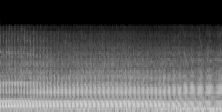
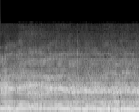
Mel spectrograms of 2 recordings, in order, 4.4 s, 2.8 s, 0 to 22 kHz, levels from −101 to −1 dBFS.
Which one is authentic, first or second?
first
